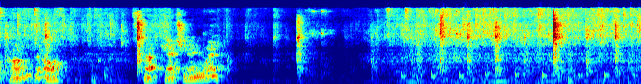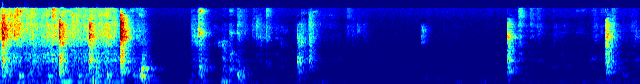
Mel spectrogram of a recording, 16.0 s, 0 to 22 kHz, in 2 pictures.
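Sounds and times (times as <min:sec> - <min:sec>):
bicycle chain clicking: 0:00.0 - 0:02.2, 0:02.9 - 0:09.8.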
